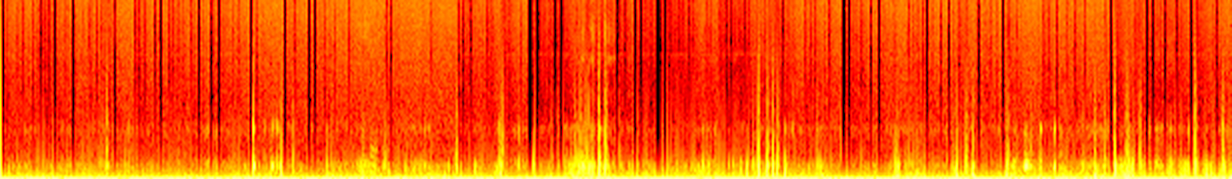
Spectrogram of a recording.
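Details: Adult's own abdomen through a stethoscope after finishing all the Mentos with cola, then reporting painful, heaving, swollen belly: loud, continuous low rumbling and gurgling; active bowel sounds.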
